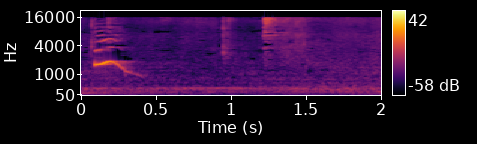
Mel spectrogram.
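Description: A brief high-pitched squeal from a man's voice, falling in pitch, just after the start, over a steady low hum.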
